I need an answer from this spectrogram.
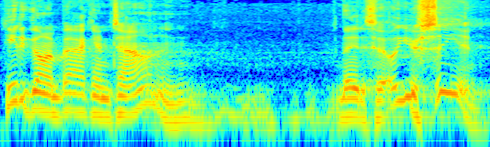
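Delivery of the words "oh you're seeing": surprised exclaim. Retold or imitated. Townspeople greeting the healed man, high amazed cry. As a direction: pitch jumps way up in amazement.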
